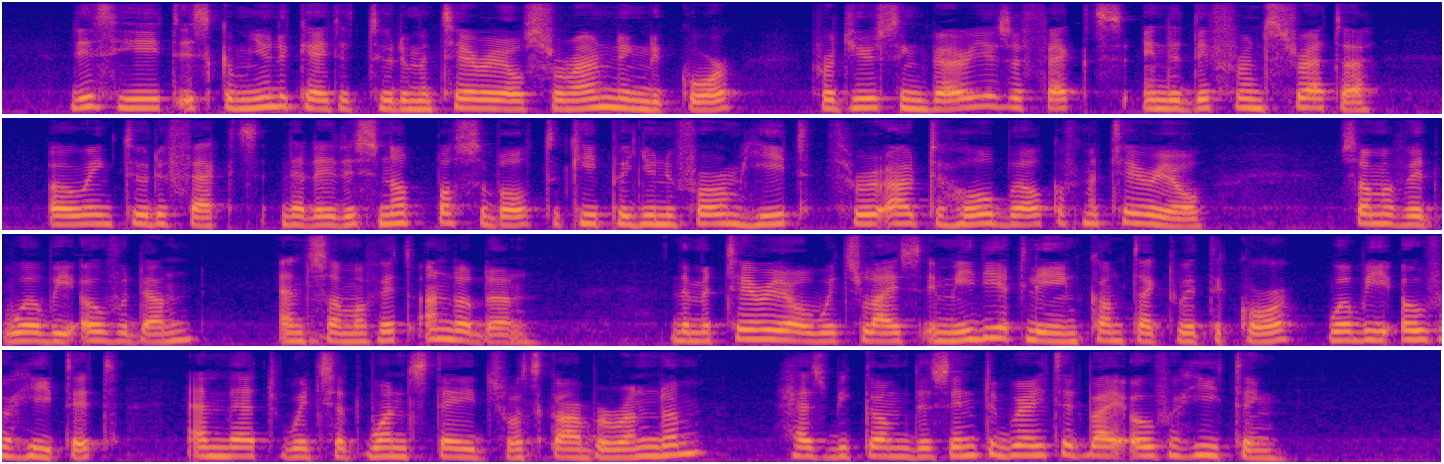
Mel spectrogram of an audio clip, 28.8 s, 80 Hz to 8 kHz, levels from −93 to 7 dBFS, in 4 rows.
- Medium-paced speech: Yes, average, 155 wpm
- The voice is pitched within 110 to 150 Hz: No, medium, 185 Hz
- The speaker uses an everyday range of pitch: No, narrow, 2.0 semitones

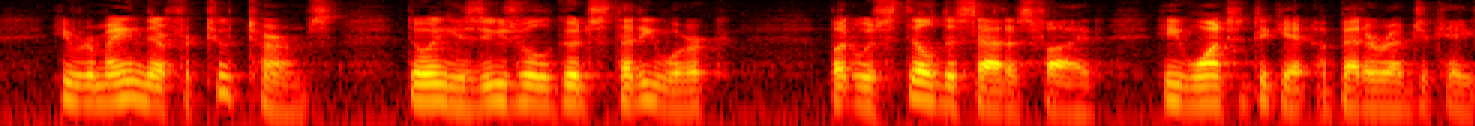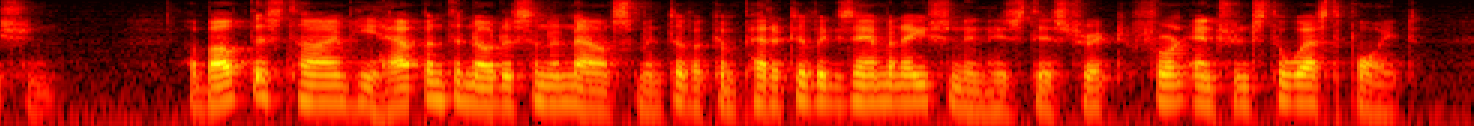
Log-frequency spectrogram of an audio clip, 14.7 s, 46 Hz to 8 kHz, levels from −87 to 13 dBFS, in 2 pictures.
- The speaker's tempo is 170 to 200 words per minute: Yes, average, 185 wpm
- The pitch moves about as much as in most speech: No, narrow, 2.0 semitones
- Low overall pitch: Yes, low, 120 Hz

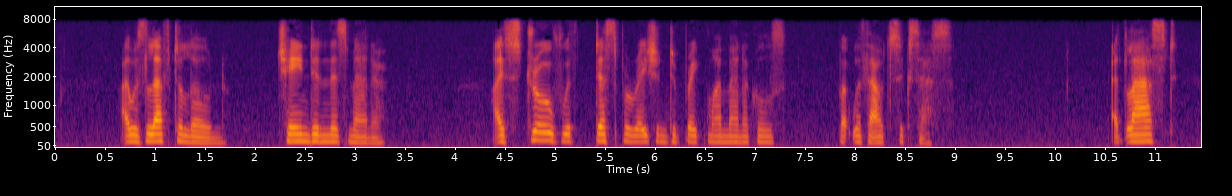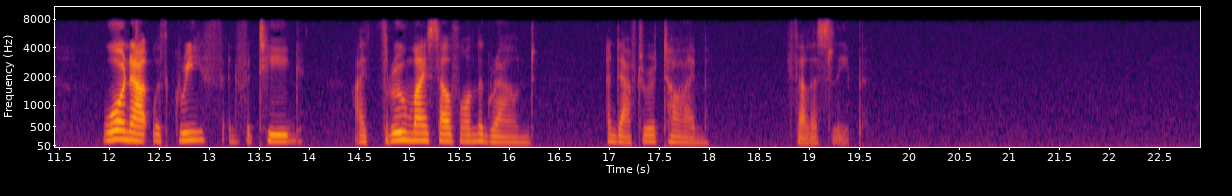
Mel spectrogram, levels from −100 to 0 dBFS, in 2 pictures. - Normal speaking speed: No, slow, 100 wpm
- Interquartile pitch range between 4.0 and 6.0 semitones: No, average, 2.7 semitones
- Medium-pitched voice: Yes, medium, 150 Hz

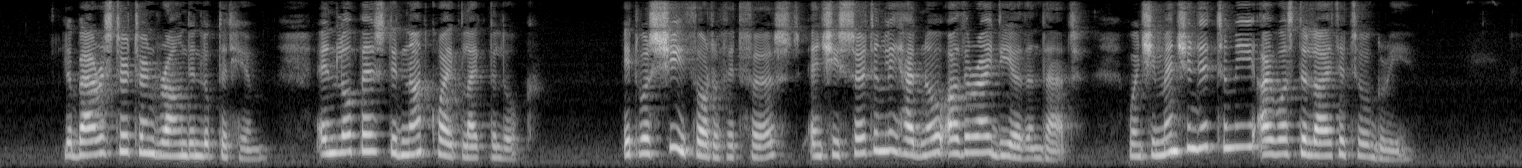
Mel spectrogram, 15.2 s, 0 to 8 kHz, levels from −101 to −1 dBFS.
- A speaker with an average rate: Yes, average, 170 wpm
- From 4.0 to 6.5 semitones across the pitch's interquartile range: Yes, average, 4.5 semitones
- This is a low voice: No, high, 245 Hz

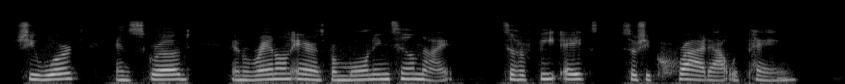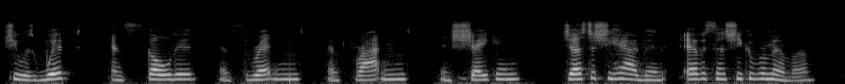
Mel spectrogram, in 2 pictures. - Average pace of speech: Yes, average, 155 wpm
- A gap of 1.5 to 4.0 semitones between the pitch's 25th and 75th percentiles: Yes, average, 3.0 semitones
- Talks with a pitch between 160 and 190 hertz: No, high, 230 Hz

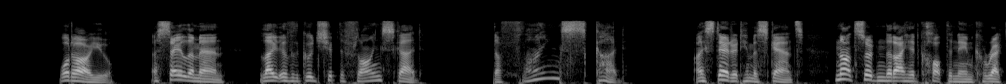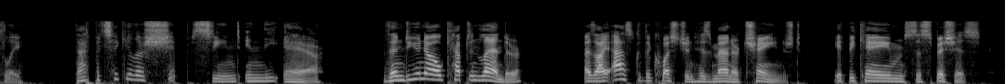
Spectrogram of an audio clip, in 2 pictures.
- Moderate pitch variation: No, wide, 7.1 semitones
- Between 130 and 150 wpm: No, average, 175 wpm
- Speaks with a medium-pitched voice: Yes, medium, 155 Hz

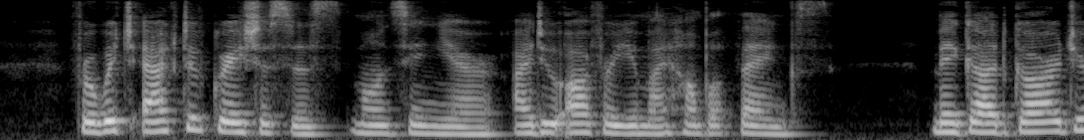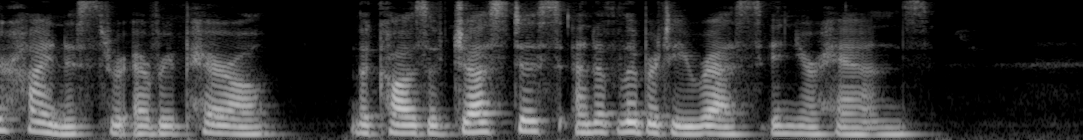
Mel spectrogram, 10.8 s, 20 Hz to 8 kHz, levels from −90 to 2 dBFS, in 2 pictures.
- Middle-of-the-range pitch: Yes, medium, 170 Hz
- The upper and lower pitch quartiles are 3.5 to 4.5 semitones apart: Yes, average, 3.8 semitones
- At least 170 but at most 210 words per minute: Yes, average, 175 wpm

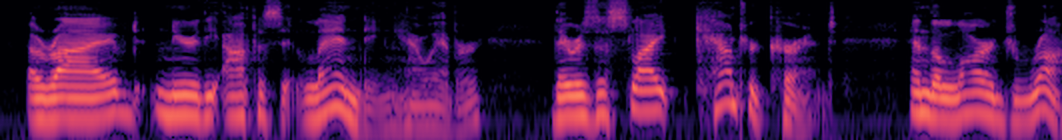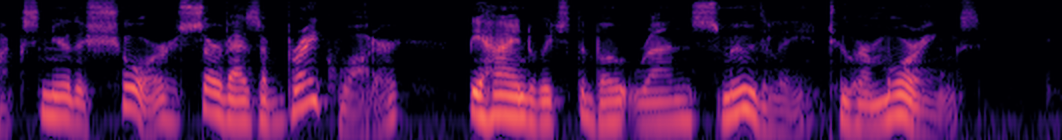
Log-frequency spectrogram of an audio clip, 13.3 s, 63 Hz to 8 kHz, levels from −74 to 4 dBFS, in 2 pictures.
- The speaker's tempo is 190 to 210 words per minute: No, average, 145 wpm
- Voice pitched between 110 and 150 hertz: Yes, low, 135 Hz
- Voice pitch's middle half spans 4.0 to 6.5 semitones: Yes, average, 4.3 semitones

